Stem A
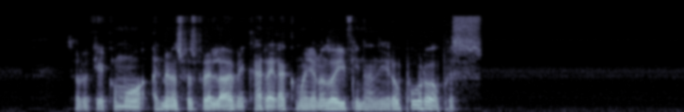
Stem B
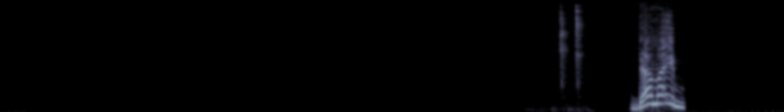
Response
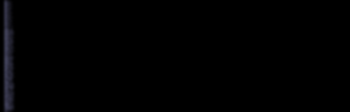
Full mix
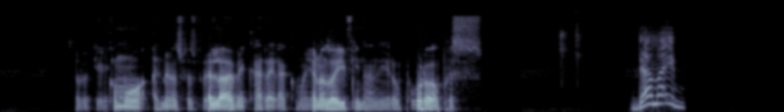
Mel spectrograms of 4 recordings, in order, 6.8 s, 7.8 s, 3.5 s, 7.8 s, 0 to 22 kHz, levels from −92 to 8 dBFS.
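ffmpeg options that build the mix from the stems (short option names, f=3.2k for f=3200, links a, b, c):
-filter_complex "[0:a]volume=2.5dB[a];[1:a]highshelf=f=7.8k:t=q:w=3:g=-13.5,volume=1dB[b];[a][b]amix=inputs=2:normalize=0,agate=range=-7dB:threshold=-39dB:ratio=16:detection=peak,aeval=exprs='val(0)*pow(10,-19*if(lt(mod(0.96*n/s,1),2*abs(0.96)/1000),1-mod(0.96*n/s,1)/(2*abs(0.96)/1000),(mod(0.96*n/s,1)-2*abs(0.96)/1000)/(1-2*abs(0.96)/1000))/20)':c=same"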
